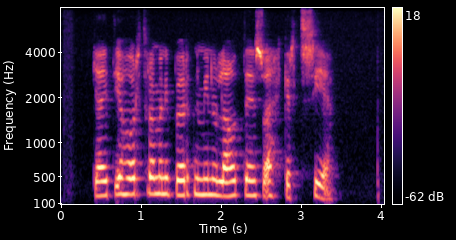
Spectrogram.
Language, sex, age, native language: Icelandic, female, 50-59, Icelandic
